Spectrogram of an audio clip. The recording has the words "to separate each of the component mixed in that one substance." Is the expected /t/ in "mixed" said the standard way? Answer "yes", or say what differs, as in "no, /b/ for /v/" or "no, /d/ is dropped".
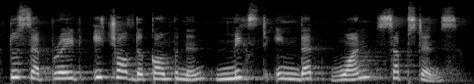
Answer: yes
